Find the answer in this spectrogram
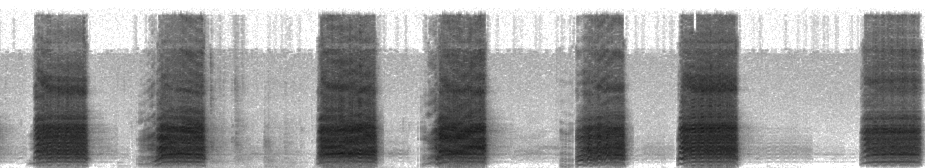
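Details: Macaw giving seven loud, grating squawks, each about half a second long, repeated every one to two seconds with silence between.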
